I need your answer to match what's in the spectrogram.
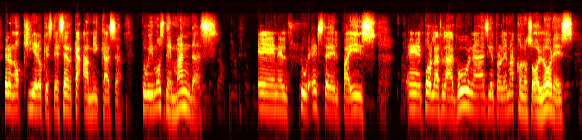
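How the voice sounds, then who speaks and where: A man's voice: fairly high pitch, fairly even intonation, slow pace. A man, an economist, giving a frank, emphatic webinar presentation over slides, with some fillers and restarts. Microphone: webinar recording.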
